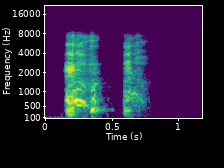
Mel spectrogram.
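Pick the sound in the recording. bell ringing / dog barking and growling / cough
cough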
